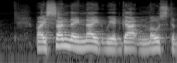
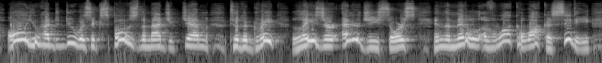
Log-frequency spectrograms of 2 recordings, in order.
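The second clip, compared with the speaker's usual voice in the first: folksy salesman Klugarsh; 6 semitones higher, 6 dB louder than usual. Acted. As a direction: sweet-talk the boy like a fast-talking shopkeeper. Klugarsh sells the course.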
